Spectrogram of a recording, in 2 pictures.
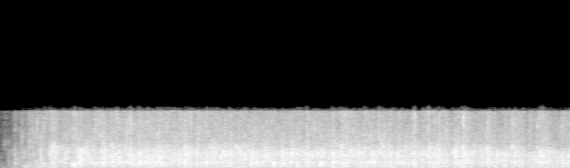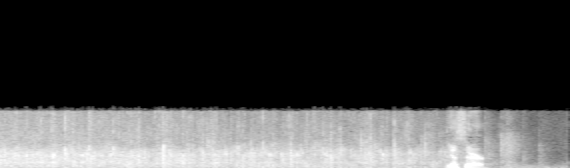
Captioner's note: applause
